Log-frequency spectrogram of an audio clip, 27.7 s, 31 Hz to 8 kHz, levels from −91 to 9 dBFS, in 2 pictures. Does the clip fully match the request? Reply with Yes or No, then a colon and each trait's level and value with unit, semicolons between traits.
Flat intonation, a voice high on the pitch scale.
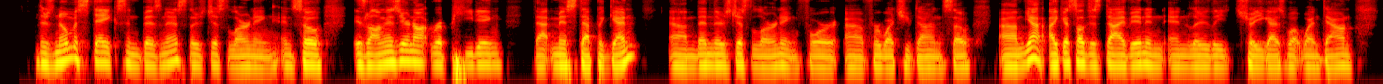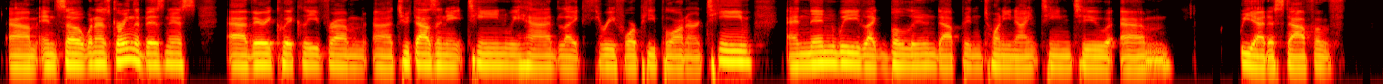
No: narrow, 2.3 semitones; low, 110 Hz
